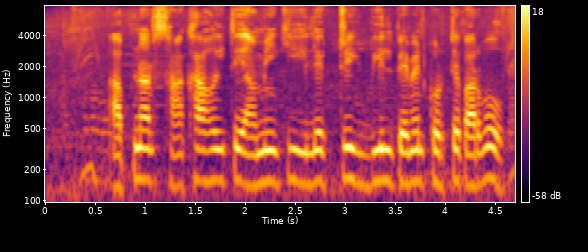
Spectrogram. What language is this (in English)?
Bangla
